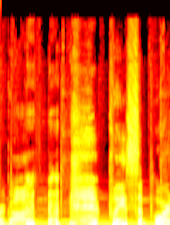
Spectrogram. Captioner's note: chuckles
